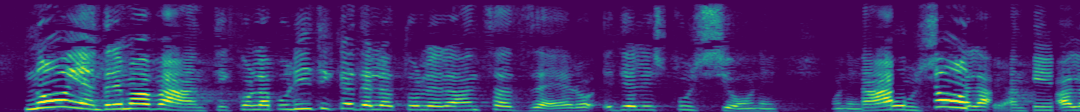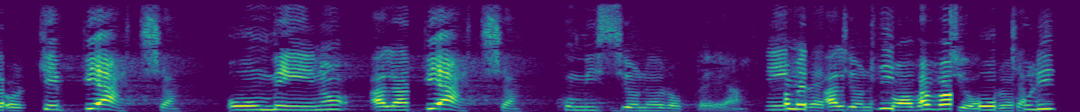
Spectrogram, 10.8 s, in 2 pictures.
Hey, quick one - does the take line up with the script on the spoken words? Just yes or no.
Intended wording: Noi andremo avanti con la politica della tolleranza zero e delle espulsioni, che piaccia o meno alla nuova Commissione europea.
no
